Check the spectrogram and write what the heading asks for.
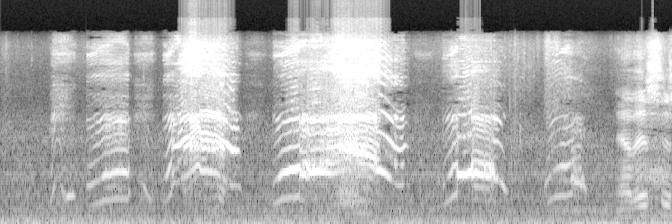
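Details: An infant cries in repeated wailing bursts with rising and falling pitch, over low rumbling room or vehicle noise; ordinary infant cry.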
